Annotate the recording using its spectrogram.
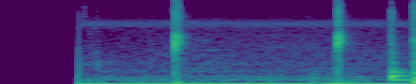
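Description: Faint hiss that starts about half a second in, with two sharp clicks a little under a second apart.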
